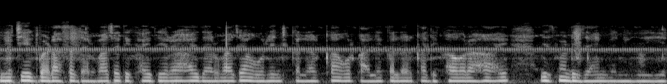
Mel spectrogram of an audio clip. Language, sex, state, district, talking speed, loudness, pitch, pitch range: Hindi, female, Maharashtra, Chandrapur, 225 wpm, -21 LUFS, 160 Hz, 155-165 Hz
